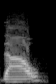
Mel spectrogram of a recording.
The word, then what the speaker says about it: DAWW: First thing, DAWW is pronounced DOW.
